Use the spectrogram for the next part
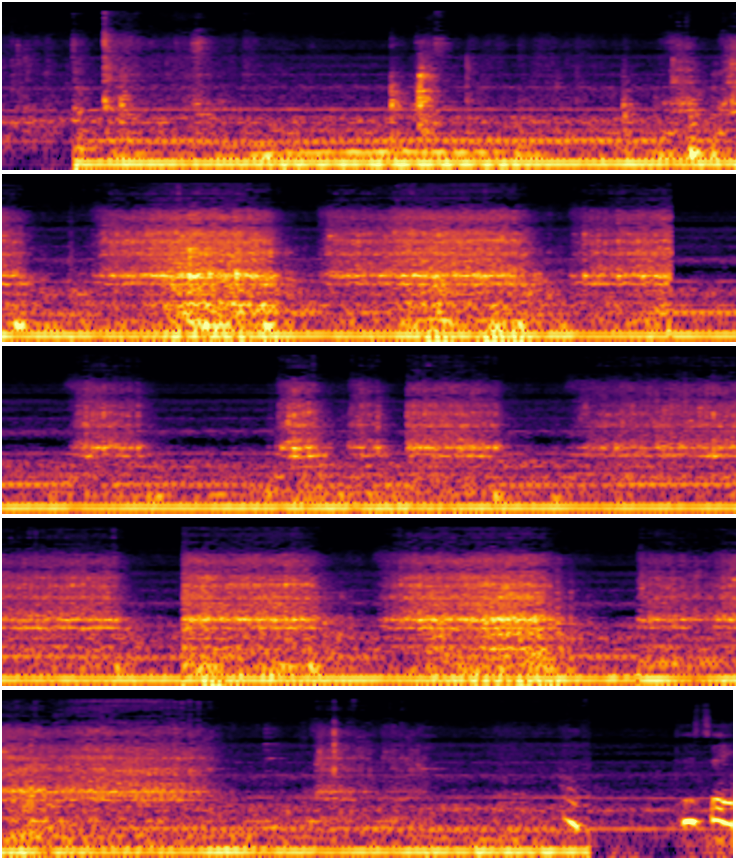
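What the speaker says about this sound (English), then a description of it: "now I overlock it, and I still use the same needle" An overlocker stitches the hem of a sequin formal dress, its steady mechanical whirr running in several bursts with brief pauses, close and fairly loud, while a person talks over it.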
